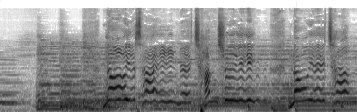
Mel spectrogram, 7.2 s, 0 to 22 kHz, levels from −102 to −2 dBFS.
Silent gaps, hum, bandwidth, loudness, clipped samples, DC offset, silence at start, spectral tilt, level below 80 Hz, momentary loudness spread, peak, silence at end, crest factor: none; none; 16.5 kHz; -15 LUFS; under 0.1%; under 0.1%; 0 s; -4 dB/octave; -32 dBFS; 11 LU; 0 dBFS; 0 s; 16 dB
